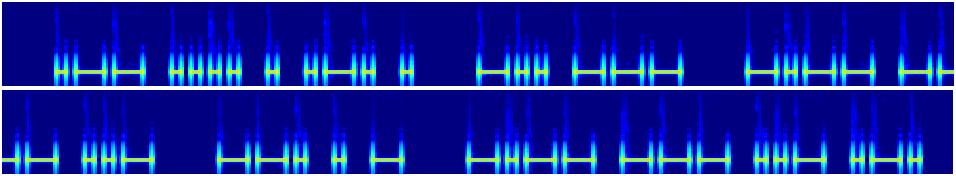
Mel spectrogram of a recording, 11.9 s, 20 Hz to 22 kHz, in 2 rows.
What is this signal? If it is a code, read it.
Morse code, heard as a keyed tone, about 20 wpm, 700 Hz. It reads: WHERE DO YOU GET YOUR
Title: Sentences from Top 600 Words 20wpm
